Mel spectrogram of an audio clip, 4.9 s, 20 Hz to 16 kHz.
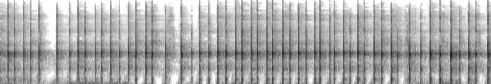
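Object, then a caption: Plastic sunscreen bottle tapped with its plastic cap and fingertips. A medium-size, partly filled, yellow hollow plastic sunscreen bottle is tapped rapidly with its detached translucent plastic cap and fingertips. The result is a fast, steady stream of dry, hollow, woodblock-like clicks centred around 1.4 kHz, each dying away almost instantly. There is almost no low end, and the taps grow slightly louder toward the end.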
